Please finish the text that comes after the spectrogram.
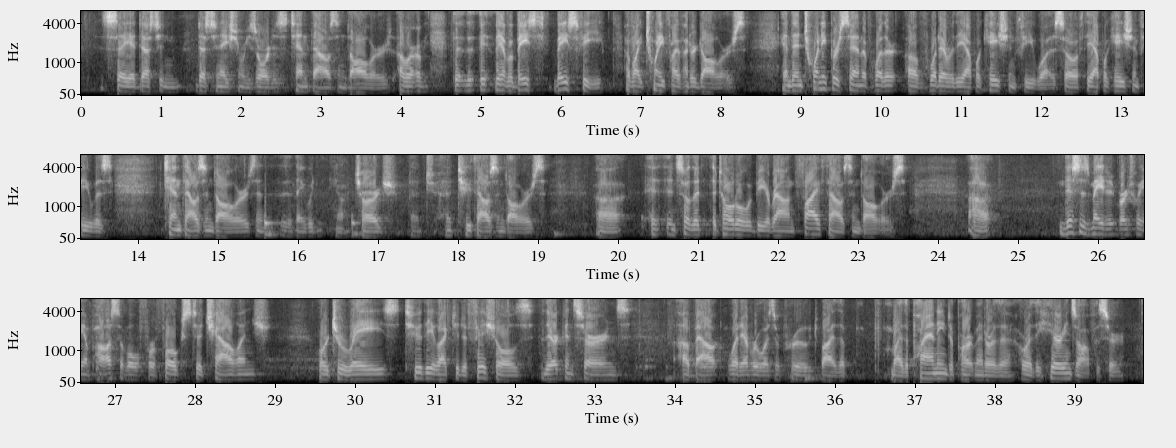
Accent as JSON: {"language": "English", "town": "Bend", "region": "Oregon", "country": "United States", "said": "I'm from Bend."}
